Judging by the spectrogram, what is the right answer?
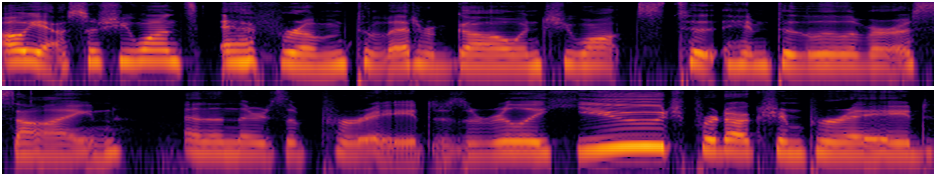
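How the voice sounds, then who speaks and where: An unremarkable speaking voice moves at a moderate pace with hardly any pauses, ordinary pitch variation and big swings in loudness. The sound is dry and close with no echo, in a very clean recording with a silent background. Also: woman, fairly high pitch for a woman. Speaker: podcast host. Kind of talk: casual chat.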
